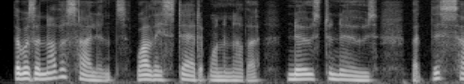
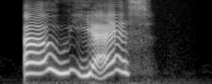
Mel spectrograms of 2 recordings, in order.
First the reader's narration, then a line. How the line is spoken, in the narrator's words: shrieked Nanny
